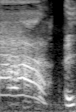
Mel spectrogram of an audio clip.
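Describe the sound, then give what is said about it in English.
A man's voice imitates the pained scream of the character Father Myers as a blade slices his ear off in a film scene: a loud, strained cry that slides downward in pitch for about half a second, breaks off, then a brief lower groan follows. “And Father Myers turns his head, blood spurting out, and screams, "Ah!"”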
